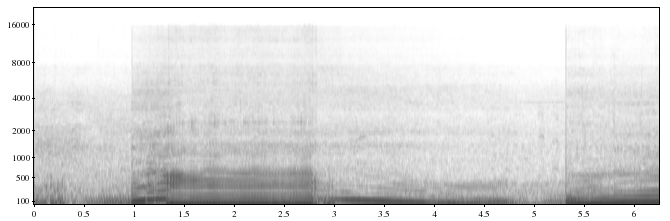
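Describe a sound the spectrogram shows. A car engine revs hard, its exhaust roaring and then dropping back.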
